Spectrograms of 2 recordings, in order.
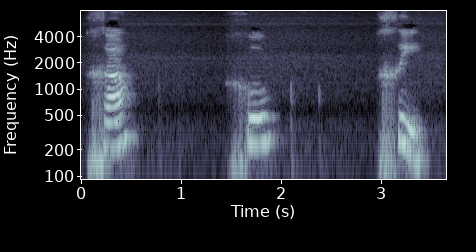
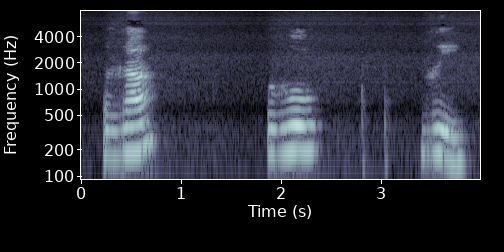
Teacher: the kha is a much harsher sound, and the gha is a vibrating sound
